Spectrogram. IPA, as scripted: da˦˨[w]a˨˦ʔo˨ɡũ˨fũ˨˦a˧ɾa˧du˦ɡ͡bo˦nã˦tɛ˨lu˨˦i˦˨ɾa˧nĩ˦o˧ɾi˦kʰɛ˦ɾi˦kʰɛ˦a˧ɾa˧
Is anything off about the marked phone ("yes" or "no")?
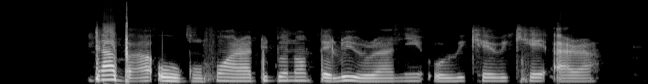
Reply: yes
